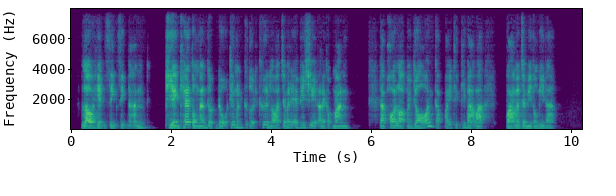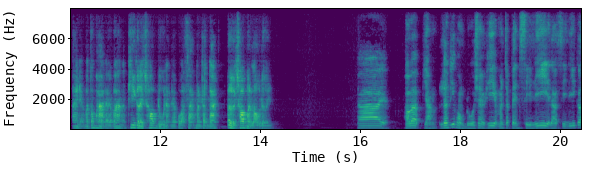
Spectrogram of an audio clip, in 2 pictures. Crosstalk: none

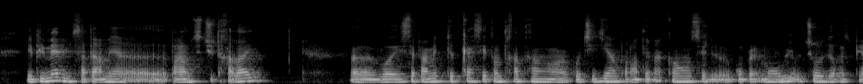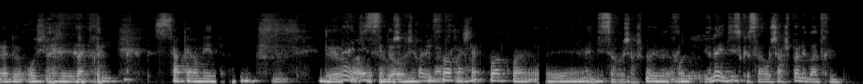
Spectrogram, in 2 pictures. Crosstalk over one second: present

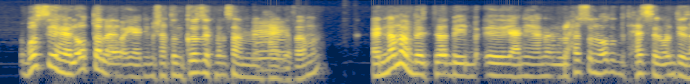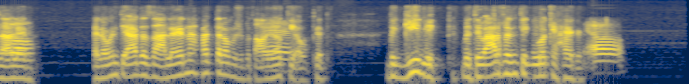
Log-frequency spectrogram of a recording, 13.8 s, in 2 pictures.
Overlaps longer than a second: none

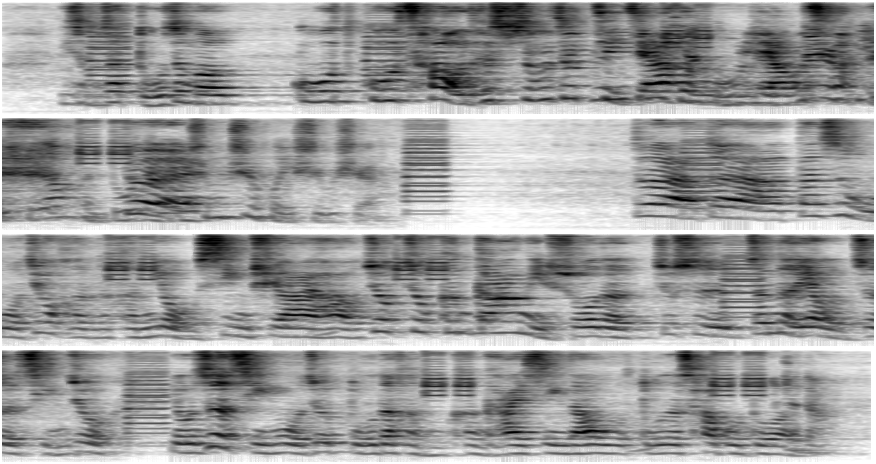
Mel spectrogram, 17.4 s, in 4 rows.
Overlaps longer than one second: present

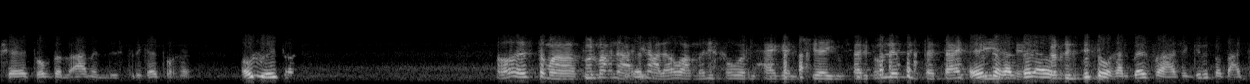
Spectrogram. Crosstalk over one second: present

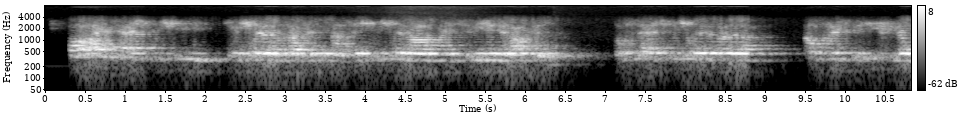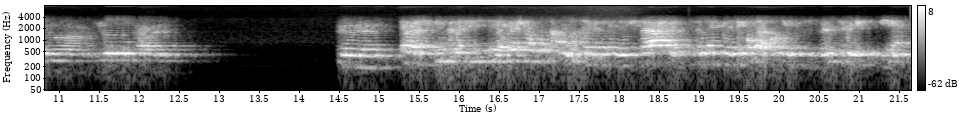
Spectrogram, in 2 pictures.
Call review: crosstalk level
none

